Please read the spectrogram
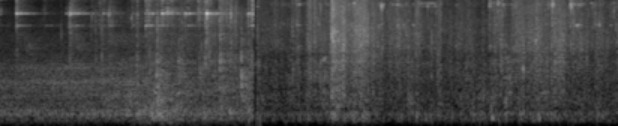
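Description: A small puppy's feet scampering on a hardwood floor as it runs in circles, with sharp clicks. About two and a half seconds in this gives way to a dog's feet scuffling and rustling through dry leaf litter as it circles a tree.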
